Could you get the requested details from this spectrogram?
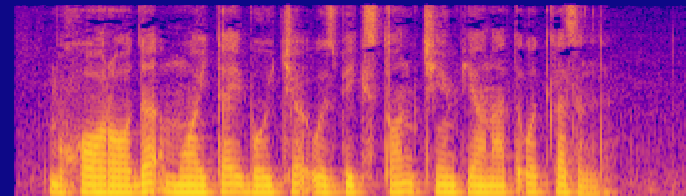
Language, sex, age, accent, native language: Uzbek, male, 25-34, Jizzax, Uzbek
